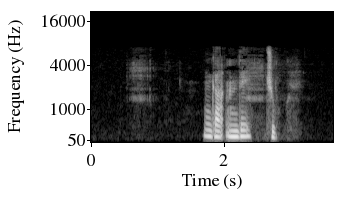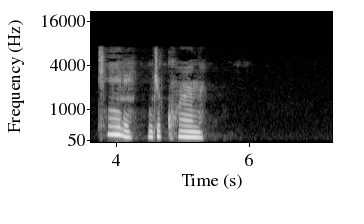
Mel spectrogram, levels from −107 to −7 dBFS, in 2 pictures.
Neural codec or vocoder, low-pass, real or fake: none; 7.2 kHz; real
